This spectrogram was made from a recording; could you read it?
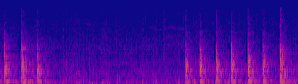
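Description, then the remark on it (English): Three sharp knocks on a door, a pause of over a second, then a longer run of about seven steady, evenly spaced knocks. The raps are fairly loud, with no talking. “And they go over there, and it's under the scarlet thread, and they come and they knock on the door.”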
